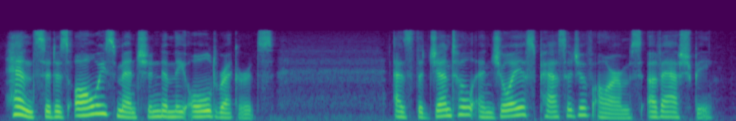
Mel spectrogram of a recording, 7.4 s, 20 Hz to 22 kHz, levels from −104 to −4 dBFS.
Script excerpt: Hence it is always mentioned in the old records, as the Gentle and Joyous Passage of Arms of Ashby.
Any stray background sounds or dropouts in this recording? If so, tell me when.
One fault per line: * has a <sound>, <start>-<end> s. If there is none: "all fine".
all fine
